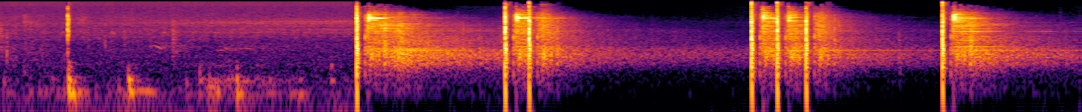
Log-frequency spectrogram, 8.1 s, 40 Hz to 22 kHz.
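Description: Several sharp, loud reports from a Dan Wesson TCP 1911 .45 ACP handgun, fired outdoors in uneven bursts: a single shot, then a quick pair, a rapid triple and a final shot, each ringing off with a decaying echo.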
